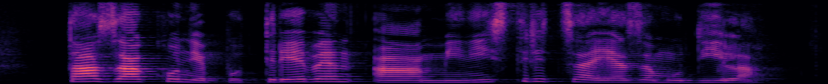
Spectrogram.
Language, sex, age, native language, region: Slovenian, female, 30-49, Slovenian, Drava region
